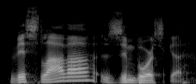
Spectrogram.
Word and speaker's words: Wisława Szymborska: is, I'm going to pronounce it incorrectly, but Wisławow? Wait, what is it? I'm going to find it here. Hang on a second. I have to have a Google. Wisława Szymborska.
